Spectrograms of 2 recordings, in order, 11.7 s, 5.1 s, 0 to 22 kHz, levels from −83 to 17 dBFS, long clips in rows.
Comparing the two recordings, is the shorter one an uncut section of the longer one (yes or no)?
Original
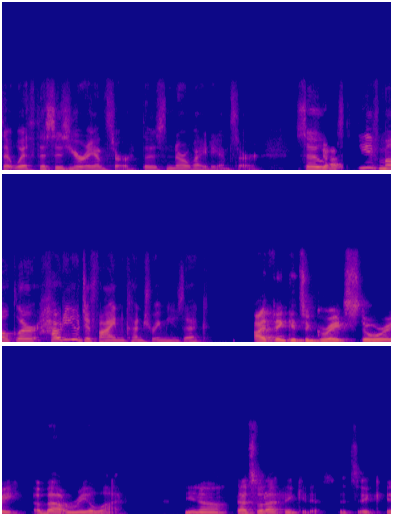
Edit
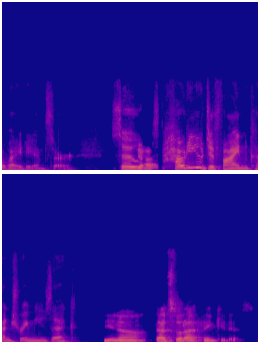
no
